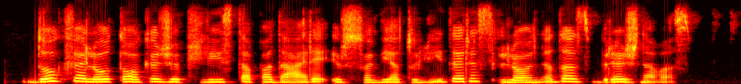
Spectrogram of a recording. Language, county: Lithuanian, Kaunas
